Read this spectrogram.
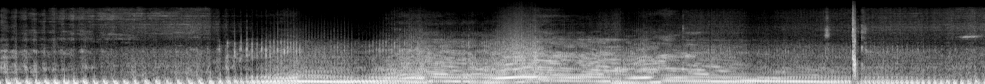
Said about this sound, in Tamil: நம்ம வண்டியோட எக்ஸாஸ்ட் சவுண்ட்ல நம்ம ஆரம்பிக்கலாம்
